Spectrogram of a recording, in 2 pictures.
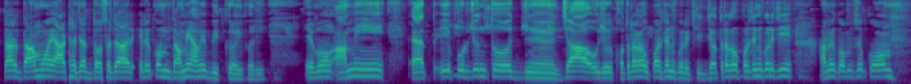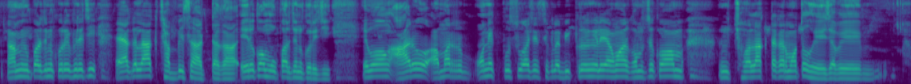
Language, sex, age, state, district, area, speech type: Bengali, male, 18-30, West Bengal, Bankura, rural, spontaneous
